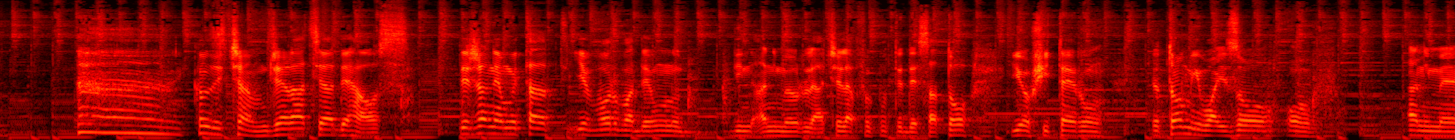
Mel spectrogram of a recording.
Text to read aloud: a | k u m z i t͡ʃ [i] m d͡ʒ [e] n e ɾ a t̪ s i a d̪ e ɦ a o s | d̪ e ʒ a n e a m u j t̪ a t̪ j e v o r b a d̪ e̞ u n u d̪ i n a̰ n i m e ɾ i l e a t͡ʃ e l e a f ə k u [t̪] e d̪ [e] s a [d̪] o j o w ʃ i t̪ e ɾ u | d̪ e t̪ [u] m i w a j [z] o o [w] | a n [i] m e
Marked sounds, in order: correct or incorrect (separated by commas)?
incorrect, correct, correct, correct, incorrect, incorrect, correct, incorrect, correct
